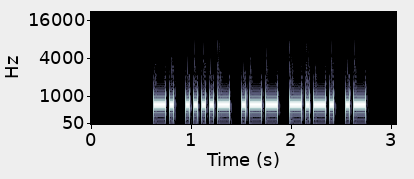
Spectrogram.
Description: Morse code, heard as a keyed tone, about 30 wpm, 700 Hz. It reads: N4WCA
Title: USA Call Signs - 5 Characters - 6x Character Spacing - 30wpm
